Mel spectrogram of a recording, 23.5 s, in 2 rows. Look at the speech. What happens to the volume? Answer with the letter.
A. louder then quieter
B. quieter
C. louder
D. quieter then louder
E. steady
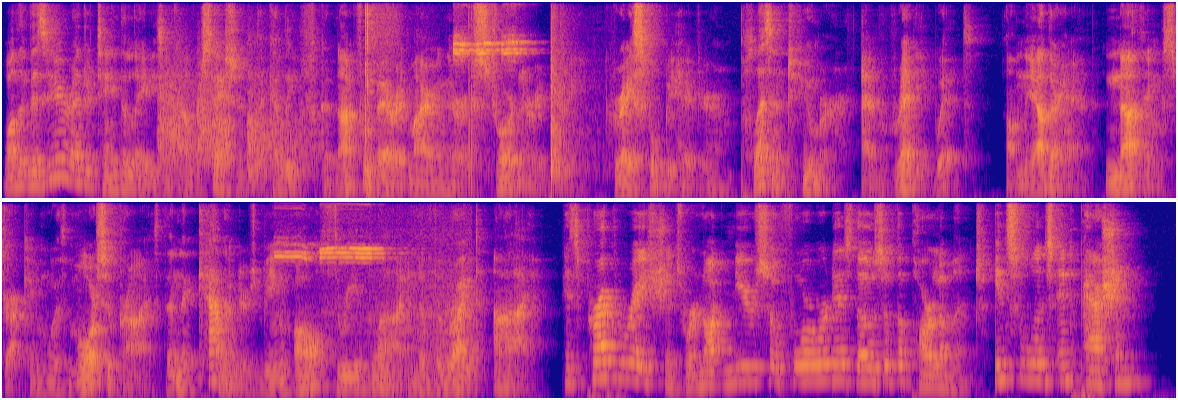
E.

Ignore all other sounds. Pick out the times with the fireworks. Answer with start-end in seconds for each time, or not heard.
1.6-6.2.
